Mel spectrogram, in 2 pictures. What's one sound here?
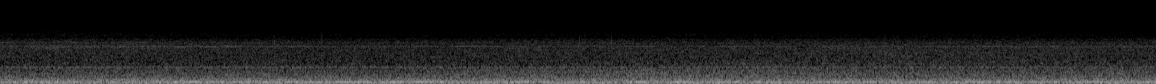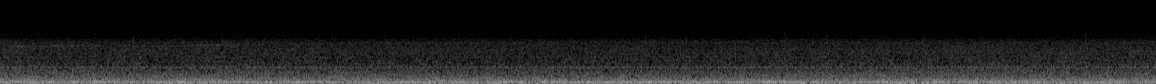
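A steady low cockpit hum drones on.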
